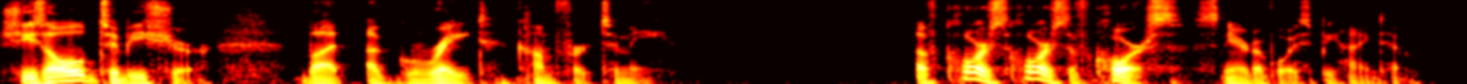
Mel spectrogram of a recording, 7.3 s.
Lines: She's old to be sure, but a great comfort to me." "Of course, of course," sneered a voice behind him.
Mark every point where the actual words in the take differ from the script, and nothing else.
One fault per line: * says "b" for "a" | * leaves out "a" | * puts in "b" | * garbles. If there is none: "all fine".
* puts in "course"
